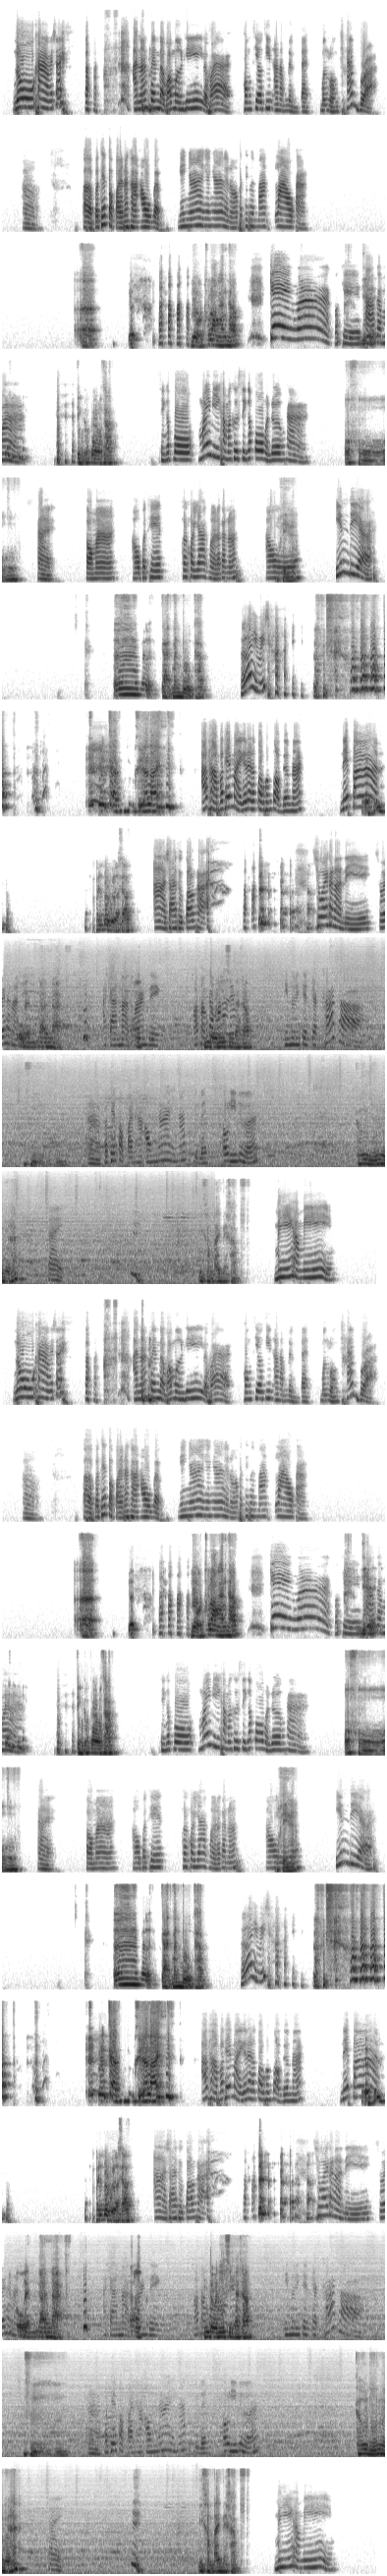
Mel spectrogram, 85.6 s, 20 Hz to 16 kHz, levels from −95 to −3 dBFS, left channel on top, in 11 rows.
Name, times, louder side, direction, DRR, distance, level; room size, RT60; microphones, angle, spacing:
voice 1, 0.2-1.3 1.7-1.8 2.4-4.6 4.9-6.2 6.5-7.6 8.2-8.5 9.4-11.1 11.4-14.0 18.8-19.2 20.6-23.8 24.5-24.6 26.6-29.6 31.9-32.2 32.9-33.5 33.8-34.4 34.9-36.0 36.6-37.3 38.0-38.8 43.9-44.7 46.5-46.6 47.6-47.7 48.6-49.1 50.9-52.9 53.7-54.7 57.7-59.2 59.7-59.8 60.6-63.2 64.6-65.7 66.3-67.3 68.1-69.8 71.9-74.4 74.7-75.5 78.9-79.2 83.5-84.7, left 4 dB, 45° left, 0.5 m, -29 dB
voice 2, 17.1-17.6 18.2-18.4 19.4-20.4 22.6-23.9 24.9-25.8 30.4-31.5 36.8-37.2 40.7-40.8 41.3-43.2 45.3-47.0 47.5-47.6 48.5-50.4 54.1-54.5 56.5-57.3 59.8-61.0 62.7-63.8 64.0-64.2 65.0-65.2 66.5-67.5 70.6-71.6 77.4-78.5 80.6-80.9 82.0-82.9, right 4 dB, 35° right, 0.3 m, -23 dB
sound 1, 62.4-82.4, left 4 dB, 90° left, 0.6 m, -40 dB
2.5 x 2.3 x 2.3 m
head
